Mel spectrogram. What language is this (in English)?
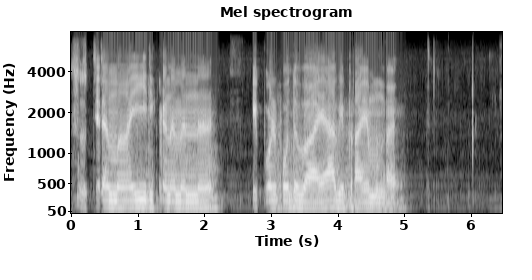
Malayalam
